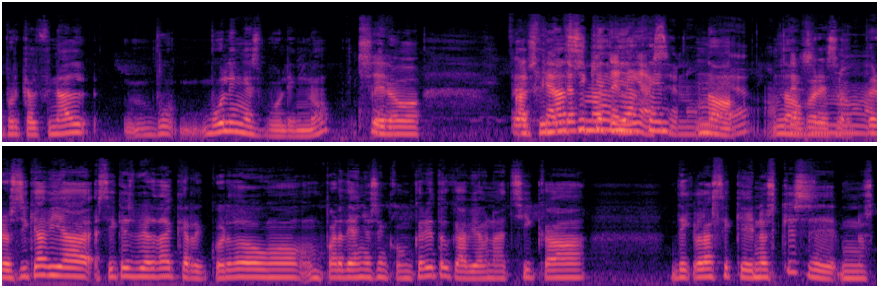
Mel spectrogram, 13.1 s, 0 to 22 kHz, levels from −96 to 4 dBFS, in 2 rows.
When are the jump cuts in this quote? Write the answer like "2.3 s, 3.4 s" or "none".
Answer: none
